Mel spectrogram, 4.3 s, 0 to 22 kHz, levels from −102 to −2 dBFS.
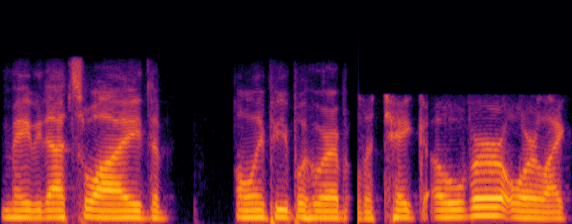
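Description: At 2.60 s the speech cuts out for a handover gap of 100 ms, ending at 2.70 s. While the call switched networks, no speech frames arrived, so the sound fades within a few tens of milliseconds into silence. The waveform flattens to nothing, and the spectrogram shows a blank vertical band across all frequencies.

From 2.70 s to the end comes a fallback to narrowband. The speech before it has the light codec colouring of HD Voice at a rate near 12.65 kbit/s. After the switch the older narrowband codec keeps nothing above 4 kHz, so the sound turns duller and rougher. On a spectrogram the upper energy stops abruptly at a flat 4 kHz ceiling.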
